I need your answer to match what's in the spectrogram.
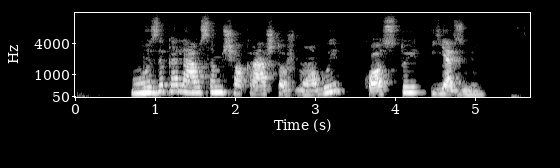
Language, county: Lithuanian, Kaunas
